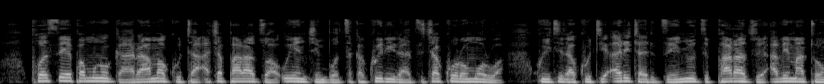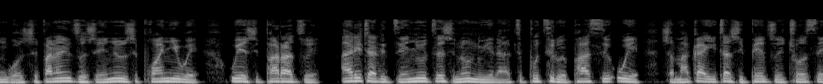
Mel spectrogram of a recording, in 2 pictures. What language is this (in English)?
Shona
